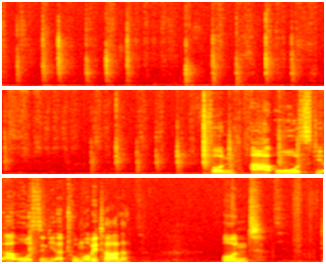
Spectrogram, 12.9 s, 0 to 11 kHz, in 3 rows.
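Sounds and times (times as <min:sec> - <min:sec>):
pen scratching on paper writing a chemistry formula by hand: 0:00.0 - 0:09.1
speech: 0:07.1 - 0:10.4, 0:11.5 - 0:12.1.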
